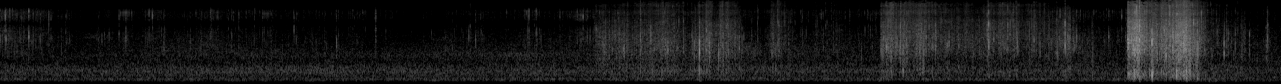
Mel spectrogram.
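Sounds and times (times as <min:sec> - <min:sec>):
winter woodland ambience: 0:04.0 - 0:12.8.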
